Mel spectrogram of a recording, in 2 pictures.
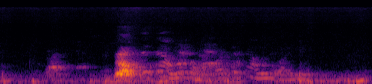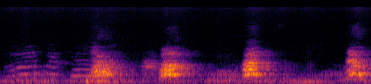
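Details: Boxer and Rottweiler cross, a first-generation bandog, barking during personal protection training: scattered deep barks, a loud one near the start then four in a row late, with a man speaking in between.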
